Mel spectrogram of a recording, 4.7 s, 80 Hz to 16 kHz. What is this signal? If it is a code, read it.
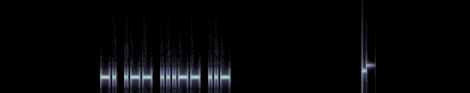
Morse code, heard as a keyed tone, about 40 wpm, 700 Hz. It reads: NW3U
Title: USA Call Signs - 4 Characters - 4x Character Spacing - 40wpm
